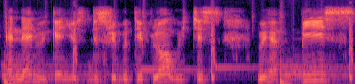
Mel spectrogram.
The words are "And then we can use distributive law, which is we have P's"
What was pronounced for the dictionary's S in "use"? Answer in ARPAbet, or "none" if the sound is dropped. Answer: S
